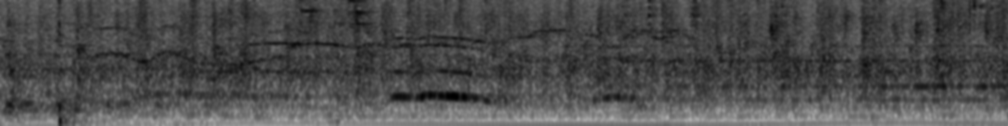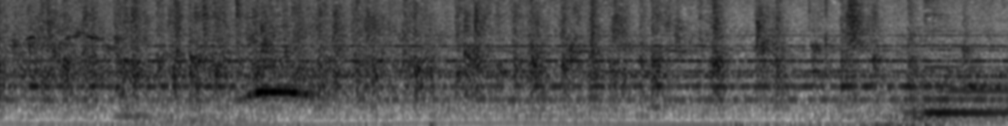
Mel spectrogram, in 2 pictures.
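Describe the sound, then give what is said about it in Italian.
An audience at the Sherwood festival applauds steadily for over ten seconds, a dense, even wash of clapping with a burst of cheering and crowd voices mixed in, swelling slightly near the end. “In tema di ringraziamenti e di applausi, grazie infinite a Sherwood per averci ospitati al festival, per averci voluti al festival a Rivolta un annetto fa e oggi qua.”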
